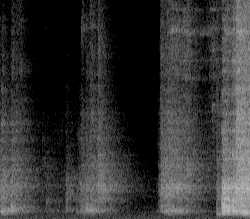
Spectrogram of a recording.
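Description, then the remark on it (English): Keys are dropped by everyone present into a bucket passed around among them, in a series of four metallic jangling clatters, with the last one landing loudest. No voices are heard. “I'm going to pass around this bucket. Everyone drop your keys in.”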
